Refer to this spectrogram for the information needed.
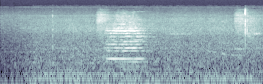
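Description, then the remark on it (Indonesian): Busy but flowing morning road traffic at the Simpang Jomin junction in Karawang, West Java, Indonesia, heading from Cirebon and the Pantura route toward the Cikampek toll gate, rumbles steadily, with a single clear car horn honk near the middle, about half a second long, over the continuous hum of passing vehicles. “arus lalu lintas di Simpang Jomin dari arah Cirebon atau jalur Pantura menuju gerbang tol Cikampek, Cikopo dalam situasi ramai lancar”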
